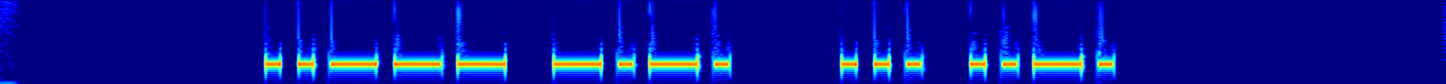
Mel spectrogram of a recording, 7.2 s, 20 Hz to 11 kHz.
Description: Morse code, heard as a keyed tone, about 15 wpm, 700 Hz. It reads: 2C SF
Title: Field Day Exchanges Encore - 15wpm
